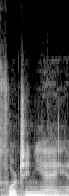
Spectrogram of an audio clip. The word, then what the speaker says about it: Fortener: My French pronunciation of my name is Fortener, actually.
